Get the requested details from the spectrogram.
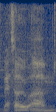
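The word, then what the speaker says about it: Vetto: Like, we had Vito, or as they've been kind of calling him as well, I think it's, like, how they're actually supposed to pronounce it is, like, Veto, or Vet.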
